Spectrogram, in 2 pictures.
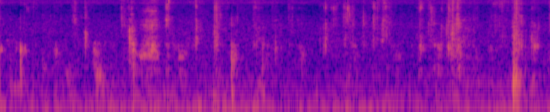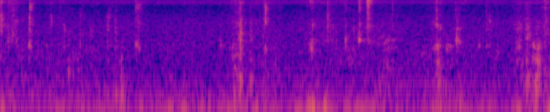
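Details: Dog at home munching a homemade fish-shaped bun dog treat, dense clicky crunching and biting throughout, bursts packed closely together over a low indoor rumble.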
